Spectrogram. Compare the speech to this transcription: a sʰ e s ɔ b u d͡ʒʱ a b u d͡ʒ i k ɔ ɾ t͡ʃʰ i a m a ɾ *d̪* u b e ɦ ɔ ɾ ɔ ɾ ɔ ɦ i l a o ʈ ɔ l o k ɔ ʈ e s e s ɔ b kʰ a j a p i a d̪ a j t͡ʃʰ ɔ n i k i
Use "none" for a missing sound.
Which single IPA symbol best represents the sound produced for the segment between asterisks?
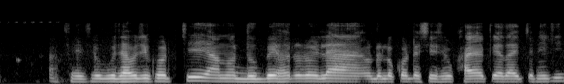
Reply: d̪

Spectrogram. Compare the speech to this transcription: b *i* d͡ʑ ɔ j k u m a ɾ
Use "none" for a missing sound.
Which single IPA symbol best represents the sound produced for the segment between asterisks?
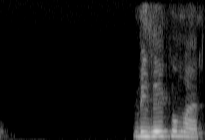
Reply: i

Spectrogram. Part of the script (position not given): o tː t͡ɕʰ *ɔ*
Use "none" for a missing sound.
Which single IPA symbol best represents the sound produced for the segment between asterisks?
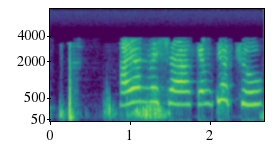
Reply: u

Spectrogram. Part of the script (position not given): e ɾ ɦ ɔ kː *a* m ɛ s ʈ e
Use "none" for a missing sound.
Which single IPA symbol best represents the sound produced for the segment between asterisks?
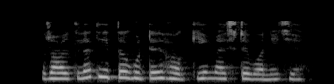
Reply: i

